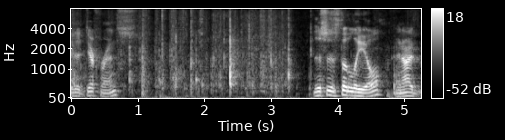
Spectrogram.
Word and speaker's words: Clyn: This is I'm assuming it's pronounced Clyn, C-L-Y-N.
